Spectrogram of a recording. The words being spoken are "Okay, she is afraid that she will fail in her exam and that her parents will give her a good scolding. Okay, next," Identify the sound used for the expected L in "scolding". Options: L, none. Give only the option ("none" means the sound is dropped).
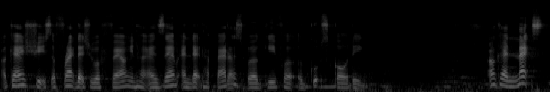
none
